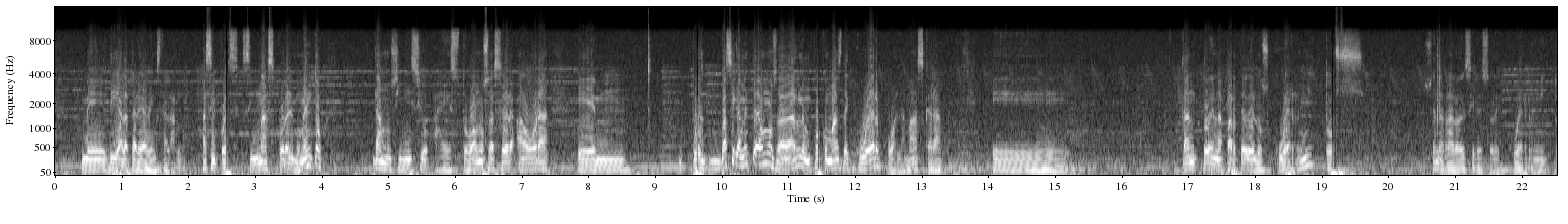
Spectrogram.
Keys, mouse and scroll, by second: 9.7-17.8 middle drag, 18.9 right click, 20.1-20.4 scroll up 1, 21.5 alt+shift+right click.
